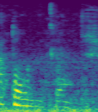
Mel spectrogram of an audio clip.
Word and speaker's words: tônica: Se nós fôssemos trabalhar só essa palavra aqui, sílaba, qual delas é a tônica? Presta atenção na sílaba, menino.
